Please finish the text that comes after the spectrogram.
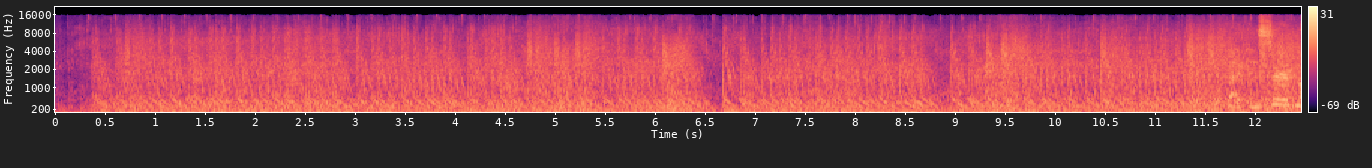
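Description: Continuous loud battle din from the VR shooter Serious Sam VR: The Last Hope, steady gunfire and booming blasts packed densely for the whole stretch, with barely a pause.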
